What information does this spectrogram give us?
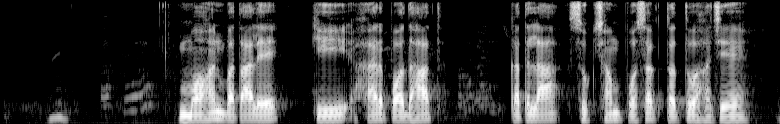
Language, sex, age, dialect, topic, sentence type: Magahi, male, 31-35, Northeastern/Surjapuri, agriculture, statement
